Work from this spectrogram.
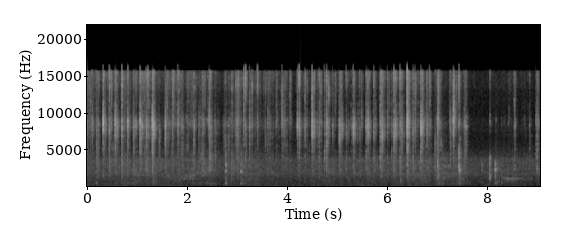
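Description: Long white plastic press-on nails on the fingertips are clicked and tapped against each other close to the microphone, their small, hard, hollow tips giving quick, bright clicks. The taps come rapidly and unevenly over a soft hiss, each dying away almost at once, in a dense stream that sounds much like typing.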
